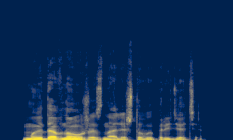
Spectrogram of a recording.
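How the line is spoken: Calm. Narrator (Russian): спокойно сказал он

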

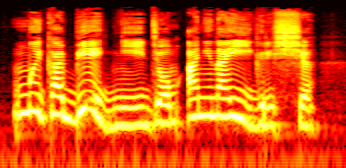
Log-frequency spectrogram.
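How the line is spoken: Heated shout, elderly woman. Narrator (Russian): запальчиво крикнула пожилая женщина

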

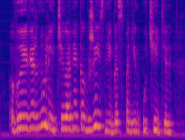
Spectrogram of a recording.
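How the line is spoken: Plain. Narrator (Russian): сказал доктор

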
